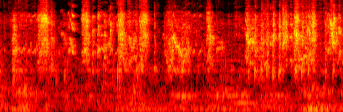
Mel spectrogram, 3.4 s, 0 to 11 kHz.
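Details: Many budgerigars in a breeding colony with 25 babies; rapid, grating chirps and squawks arrive in tight bursts, with the whole flock chattering steadily throughout.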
